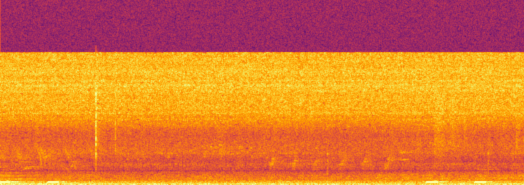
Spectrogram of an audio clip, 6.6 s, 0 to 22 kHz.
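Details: Blue-capped Motmot (Momotus coeruliceps) singing at Parque Ecológico Chipinque, San Pedro Garza García, Nuevo León, Mexico, on 2023-05-05: soft, low, hollow hoots in a close pair, repeated about five seconds later, over a steady low background rumble.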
